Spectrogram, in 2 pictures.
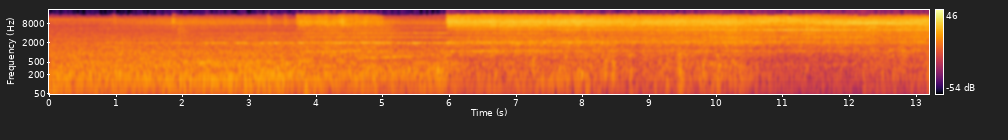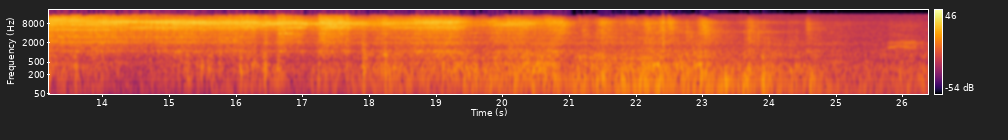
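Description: Train wheels squealing in several high, steady tones as an electric passenger train runs through the station, then a run of clicks over the rail joints as it fades away near the end.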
